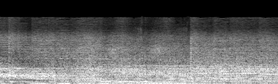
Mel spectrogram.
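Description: Harsh noise music: a loud, dense, steady wall of rumbling noise with layered low drones.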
